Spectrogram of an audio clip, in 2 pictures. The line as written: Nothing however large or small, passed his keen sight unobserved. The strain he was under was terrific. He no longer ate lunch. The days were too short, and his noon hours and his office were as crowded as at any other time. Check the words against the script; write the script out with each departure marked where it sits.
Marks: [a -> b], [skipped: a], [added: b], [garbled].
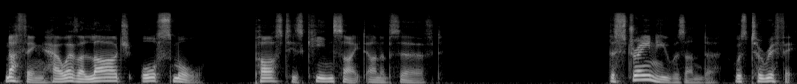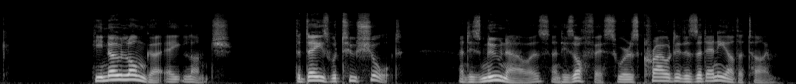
Nothing however large or small, passed his keen sight unobserved. The strain he was under was terrific. He no longer ate lunch. The days were too short, and his noon hours and his office were as crowded as at any other time.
